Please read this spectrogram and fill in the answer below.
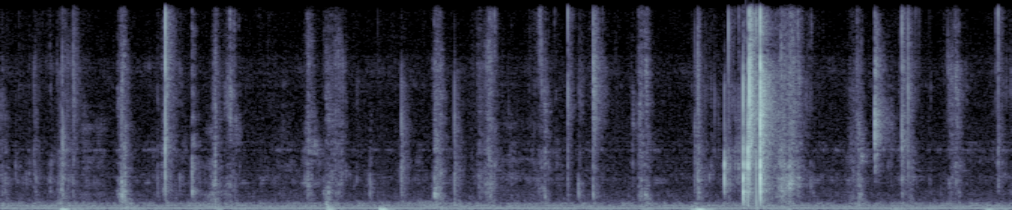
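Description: Light-green slime being kneaded, pressed and stretched by hand, giving scattered small crackles and tearing pops, with a louder crackling burst about seven and a half seconds in. It is a stiff, stretchy slime that she feels may be a little overactivated. A steady low hum runs underneath.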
